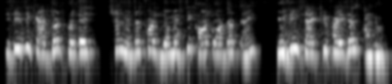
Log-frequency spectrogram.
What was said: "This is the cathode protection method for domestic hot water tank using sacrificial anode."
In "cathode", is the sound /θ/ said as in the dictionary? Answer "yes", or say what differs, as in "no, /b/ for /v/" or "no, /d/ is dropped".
no, /t/ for /θ/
